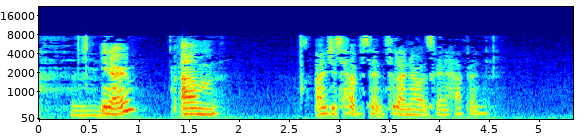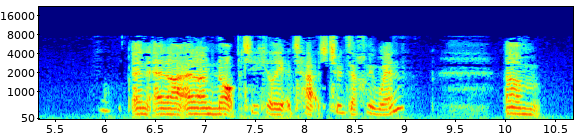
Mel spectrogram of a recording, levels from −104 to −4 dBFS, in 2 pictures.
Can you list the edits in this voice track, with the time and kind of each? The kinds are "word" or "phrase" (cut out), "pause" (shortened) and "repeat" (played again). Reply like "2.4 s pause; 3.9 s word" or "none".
2.7 s pause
